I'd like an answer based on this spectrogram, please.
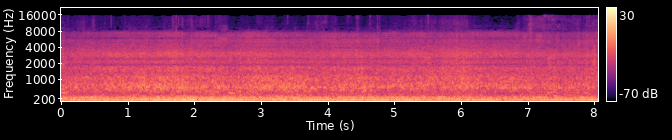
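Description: Steady low engine drone holding one even pitch, with wind buffeting the microphone.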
